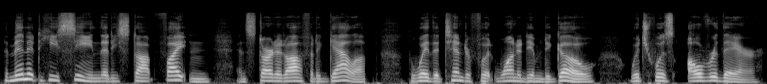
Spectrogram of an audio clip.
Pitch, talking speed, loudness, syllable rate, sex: 155 Hz, 205 wpm, -19 LUFS, 5.4 syllables/s, male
